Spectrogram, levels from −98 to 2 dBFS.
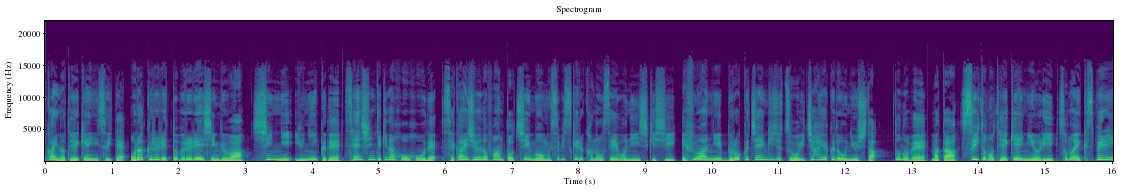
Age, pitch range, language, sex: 20-39, 185-265 Hz, Japanese, female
